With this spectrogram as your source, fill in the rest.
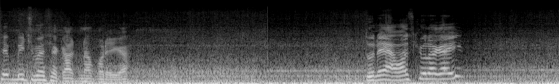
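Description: Wind rumbles loudly against a moving motorcycle.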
